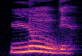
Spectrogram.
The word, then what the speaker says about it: longue: However, in the feminine, it is pronounced because long becomes longue. Longue. We add a U and an E. And the reason we add the U is for exactly the same reason as we had a U in fatigué. It is simply for pronunciation purposes. Because without the U, longue would be pronounced longe instead.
